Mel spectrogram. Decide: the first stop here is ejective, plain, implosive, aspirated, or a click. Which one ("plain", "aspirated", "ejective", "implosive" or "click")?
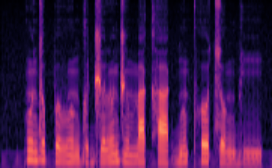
plain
